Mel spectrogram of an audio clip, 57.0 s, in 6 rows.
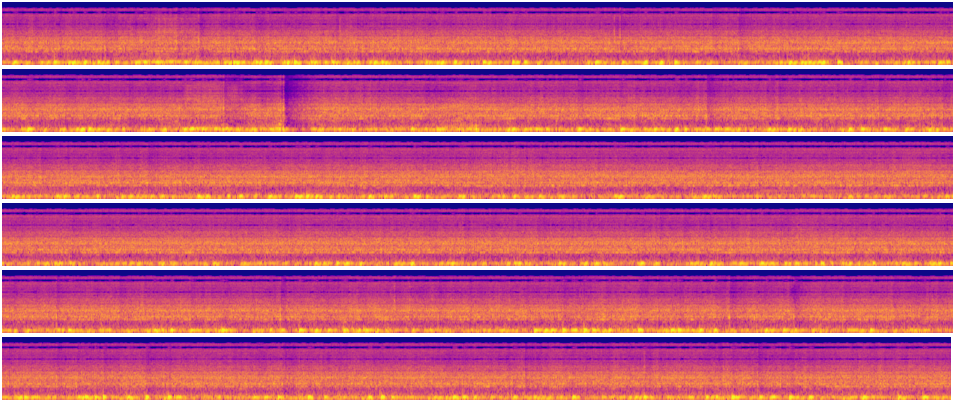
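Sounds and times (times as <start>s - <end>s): motorcycle engine cruising: 0.0s - 57.0s
wind rushing over microphone: 9.9s - 31.7s.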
